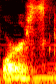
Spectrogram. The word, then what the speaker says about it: Orsk: Essentially, we have this lady, Amy, who works at this place, Orsk. I think that's how you say it.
